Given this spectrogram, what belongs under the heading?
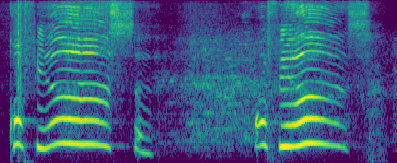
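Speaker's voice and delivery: very high-pitched, echoing, movie-style voice from beyond. Retelling a first kiss, voicing the voice from beyond in an echoing movie-style voice. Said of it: "com a voz com eco e tudo".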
